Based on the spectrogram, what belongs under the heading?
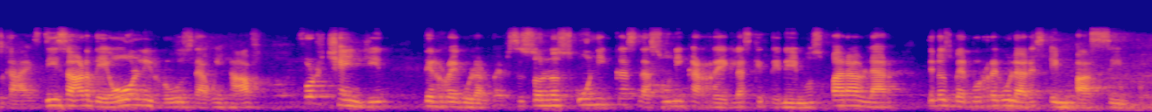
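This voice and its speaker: A man teaching an online English class, explaining grammar rules step by step, switching between Spanish and English and checking in with the class. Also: mid-range voice. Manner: spells out letters and asks the class for confirmation. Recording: roomy with background noise.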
